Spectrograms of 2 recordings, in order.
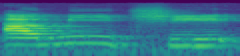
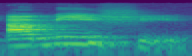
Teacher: people from Rome don't make the sound ch. They make the sound sh.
